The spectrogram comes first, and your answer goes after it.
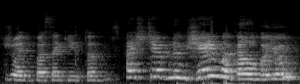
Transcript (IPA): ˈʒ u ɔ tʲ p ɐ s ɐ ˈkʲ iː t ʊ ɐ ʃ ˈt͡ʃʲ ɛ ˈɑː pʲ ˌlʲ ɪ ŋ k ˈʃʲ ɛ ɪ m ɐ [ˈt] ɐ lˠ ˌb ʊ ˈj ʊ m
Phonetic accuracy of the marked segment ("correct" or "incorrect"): incorrect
